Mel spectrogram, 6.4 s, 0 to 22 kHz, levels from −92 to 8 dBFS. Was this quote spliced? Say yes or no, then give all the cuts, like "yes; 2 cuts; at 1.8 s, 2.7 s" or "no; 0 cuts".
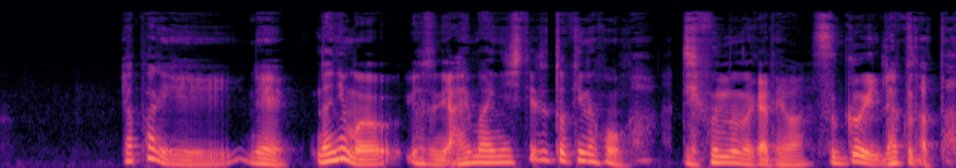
yes; 2 cuts; at 2.0 s, 4.5 s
